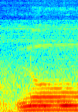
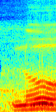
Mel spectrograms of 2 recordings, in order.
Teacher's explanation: Jadi yang perpanjang adalah 6 harokat pada mad lazim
